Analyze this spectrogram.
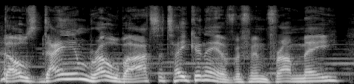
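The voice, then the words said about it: Forrest Gump impression. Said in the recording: “Gone to Forrest Gump all of a sudden.”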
